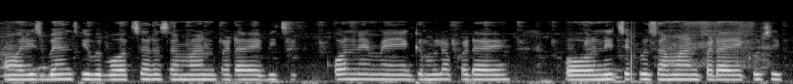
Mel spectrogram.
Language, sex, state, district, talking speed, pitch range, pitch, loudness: Hindi, female, Rajasthan, Bikaner, 190 wpm, 225-235 Hz, 230 Hz, -15 LUFS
